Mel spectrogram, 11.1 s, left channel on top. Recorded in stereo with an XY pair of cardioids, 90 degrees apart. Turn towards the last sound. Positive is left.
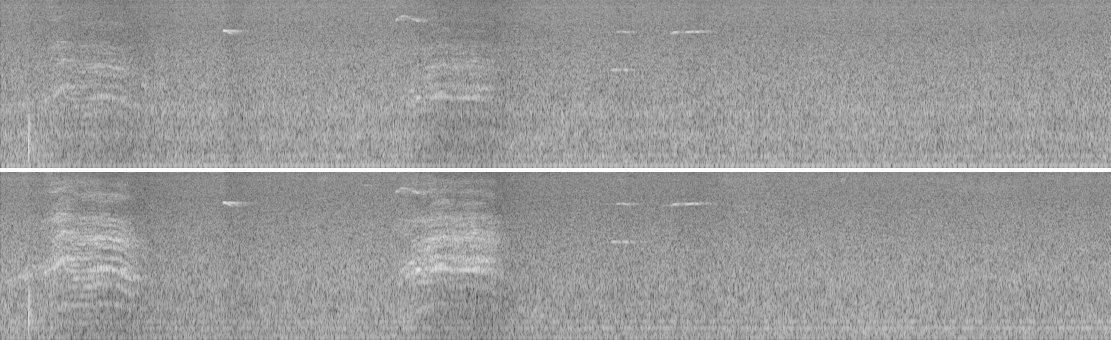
turn(degrees=-10)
